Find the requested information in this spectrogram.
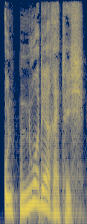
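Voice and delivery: ordinary delivery, nothing marked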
